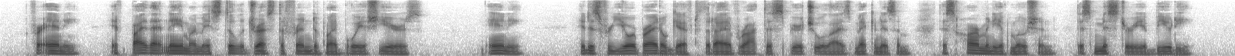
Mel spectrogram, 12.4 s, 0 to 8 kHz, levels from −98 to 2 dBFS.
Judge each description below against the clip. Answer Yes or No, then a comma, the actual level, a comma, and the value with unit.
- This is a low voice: Yes, very low, 85 Hz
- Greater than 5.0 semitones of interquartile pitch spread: No, average, 2.9 semitones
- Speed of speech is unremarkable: Yes, average, 175 wpm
